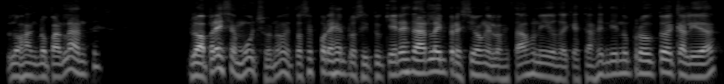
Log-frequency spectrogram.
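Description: A man with a Venezuelan accent in a casual podcast chat, measured and explanatory. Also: mid-range voice, fairly bright tone, dry recording, studio quality.

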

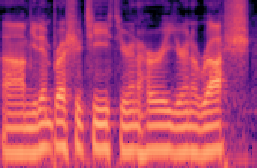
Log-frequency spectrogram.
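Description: A man's voice: lowish voice, flat delivery, fast, smooth. A man co-hosting a casual podcast, chatty and teasing, often repeating his partner's words. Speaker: podcast co-host. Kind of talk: casual chat.

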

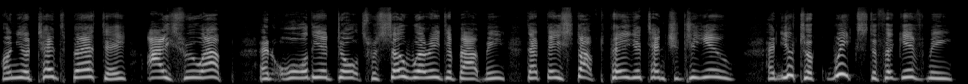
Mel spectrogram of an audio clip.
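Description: A high, childlike little girl piglet from a cartoon, acted out by a man. The delivery is simple and earnest, like a small child telling something, and the recording is close and dry. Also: fairly even intonation, a little slow, few pauses, fairly bright tone, no room sound. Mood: wistful, confiding. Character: Peppa Pig, young girl cartoon piglet. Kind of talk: dramatic monologue reading in character.

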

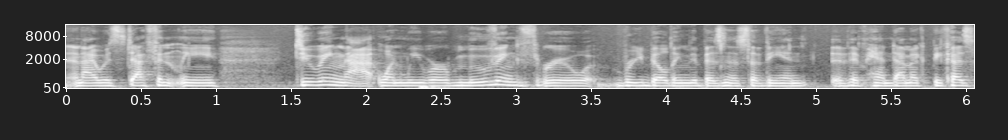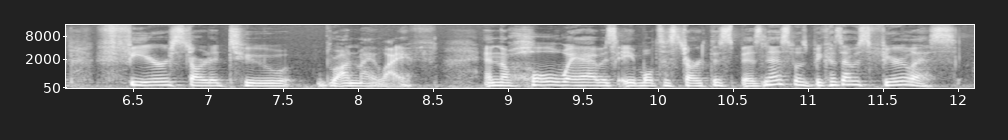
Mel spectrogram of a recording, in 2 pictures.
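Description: A woman founder, a podcast guest, telling her personal story candidly and with emotion, swearing casually now and then. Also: low-pitched.

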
